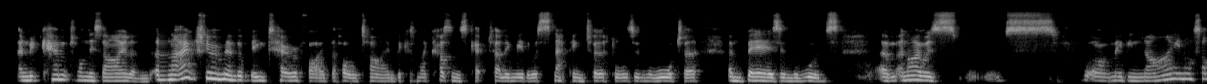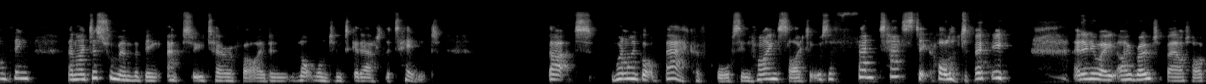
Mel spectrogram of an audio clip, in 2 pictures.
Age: 40-59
